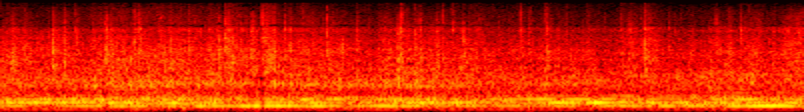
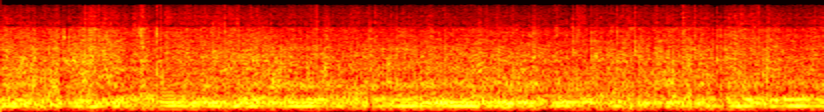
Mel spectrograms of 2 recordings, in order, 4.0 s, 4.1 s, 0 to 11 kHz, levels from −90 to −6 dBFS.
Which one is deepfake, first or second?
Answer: second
